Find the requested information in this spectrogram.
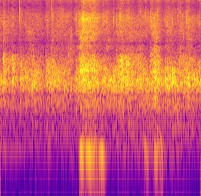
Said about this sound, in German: Herzlich willkommen, schön, dass du da bist und den beiden gleich mal einen schönen Applaus.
